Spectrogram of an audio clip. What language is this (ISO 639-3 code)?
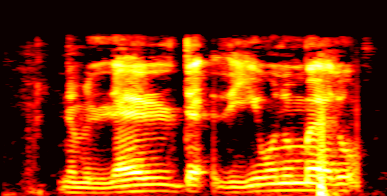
kab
